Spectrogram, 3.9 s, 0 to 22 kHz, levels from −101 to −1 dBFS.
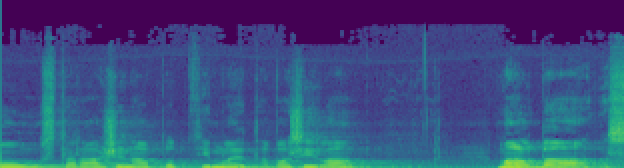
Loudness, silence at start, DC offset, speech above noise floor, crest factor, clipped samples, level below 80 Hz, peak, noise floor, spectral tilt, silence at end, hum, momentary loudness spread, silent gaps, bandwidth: -23 LUFS; 0 s; under 0.1%; 24 dB; 20 dB; under 0.1%; -50 dBFS; -4 dBFS; -47 dBFS; -6 dB/octave; 0 s; none; 8 LU; none; 17 kHz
